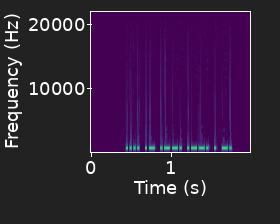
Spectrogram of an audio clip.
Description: Morse code, heard as a keyed tone, about 52 wpm, 700 Hz. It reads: HAPPEN
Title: Six Letter Words - 50wpm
